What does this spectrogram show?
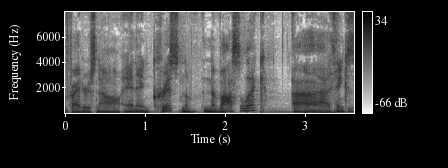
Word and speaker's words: Novoselic: So drummer of Nirvana, singer of Foo Fighters now, and then Chris Novoselic, I think is how you pronounce his name.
